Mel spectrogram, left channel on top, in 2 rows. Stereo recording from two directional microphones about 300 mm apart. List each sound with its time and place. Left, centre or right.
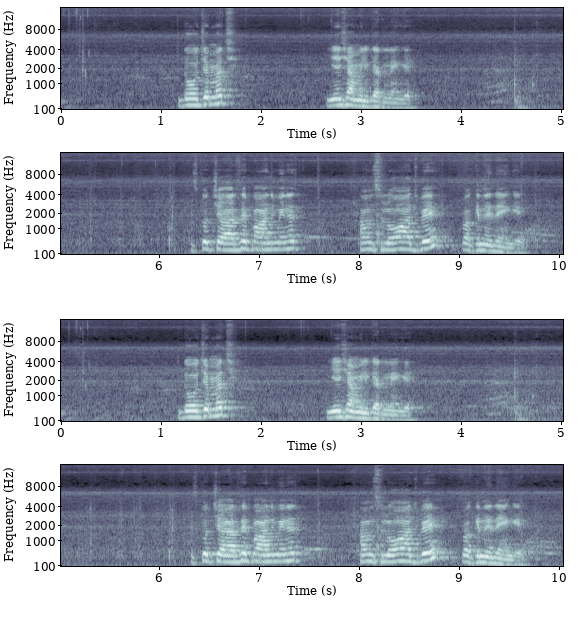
1.2 s speech: centre
2.6 s speech: centre
3.0 s a man's voice: left
6.4 s speech: centre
